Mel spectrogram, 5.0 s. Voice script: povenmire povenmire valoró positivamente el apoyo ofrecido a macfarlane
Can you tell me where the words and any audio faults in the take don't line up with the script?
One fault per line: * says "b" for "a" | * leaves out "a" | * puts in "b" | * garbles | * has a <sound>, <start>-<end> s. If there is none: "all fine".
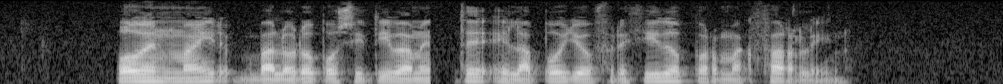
* leaves out "povenmire"
* has a dropout, 2.2-2.3 s
* says "por" for "a"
